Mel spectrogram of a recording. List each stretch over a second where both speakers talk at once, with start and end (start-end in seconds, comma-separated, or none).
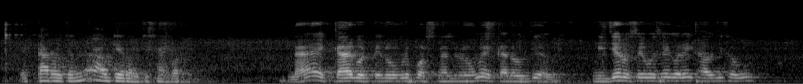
none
